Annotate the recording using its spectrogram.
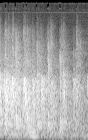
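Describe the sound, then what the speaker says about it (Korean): Audience applause welcoming a speaker to the stage at a digital finance forum, a moderate crowd clapping in a soft, dense patter that stays fairly even for about two seconds. "큰 박수로 맞아 주시기 바랍니다"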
